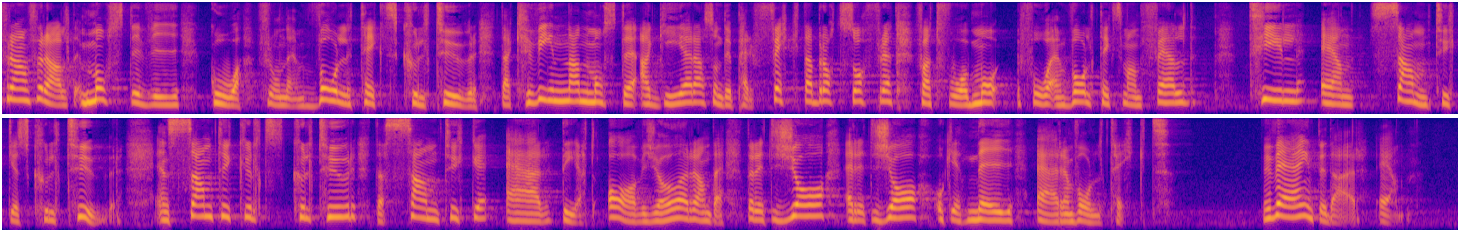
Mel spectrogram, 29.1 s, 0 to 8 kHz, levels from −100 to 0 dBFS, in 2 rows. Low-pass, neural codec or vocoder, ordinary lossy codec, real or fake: none; none; none; real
